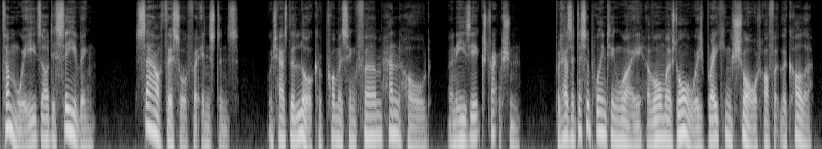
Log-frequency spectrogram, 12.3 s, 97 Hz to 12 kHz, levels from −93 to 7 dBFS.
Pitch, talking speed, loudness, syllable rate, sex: 125 Hz, 160 wpm, -19 LUFS, 5.0 syllables/s, male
